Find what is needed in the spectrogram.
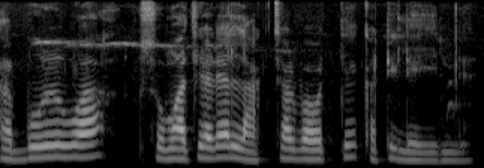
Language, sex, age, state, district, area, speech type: Santali, male, 18-30, West Bengal, Bankura, rural, spontaneous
